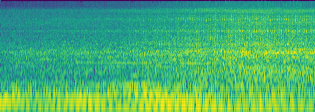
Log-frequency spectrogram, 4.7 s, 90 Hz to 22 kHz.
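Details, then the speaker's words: Supercharged Audi S4 with 90,000+ miles idling right after an oil change with fresh Liquid Moly filled to the max line: deep, even rumble with a steady low drone and no knocks or misses; sounds healthy. "You know, it's good for extra precaution to make sure that everything's okay here. Everything sounds good to me."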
